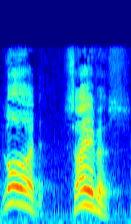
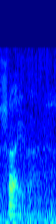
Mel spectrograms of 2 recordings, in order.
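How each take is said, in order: First: Loud, high plea for rescue; urgent loud prayer; crying out. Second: Hushed, breathy prayer; soft intimate plea to God; whispered plea. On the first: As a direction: cry it out from the storm. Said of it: "they cried". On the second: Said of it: "cry out to the God who loves us". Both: Acted.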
